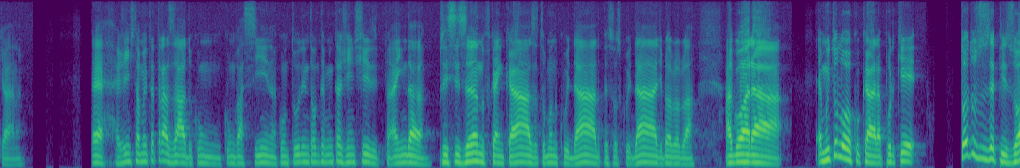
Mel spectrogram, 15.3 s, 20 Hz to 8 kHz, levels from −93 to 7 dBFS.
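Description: From 0.50 to 1.38 s, 11.88 to 12.24 s and 13.90 to 14.42 s, the background turns flat and featureless, about 10 to 12 dB quieter: likely comfort noise replacing it during discontinuous transmission.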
